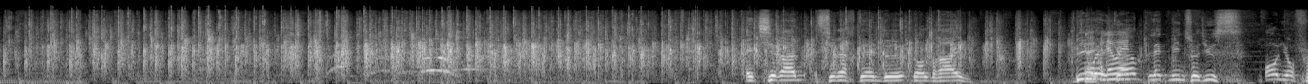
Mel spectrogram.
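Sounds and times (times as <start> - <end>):
studio audience applause: 0.0 - 11.6
studio audience cheers and whoops: 3.1 - 5.2
speech: 7.4 - 9.8, 10.8 - 13.0.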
